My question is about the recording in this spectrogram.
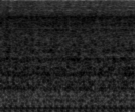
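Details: Honda Beat scooter idling after the starter dynamo fix, filter box hoses refitted; steady, even low putter with an unchanging beat and no grinding or friction from the starter gear, healthy idle, problem resolved.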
